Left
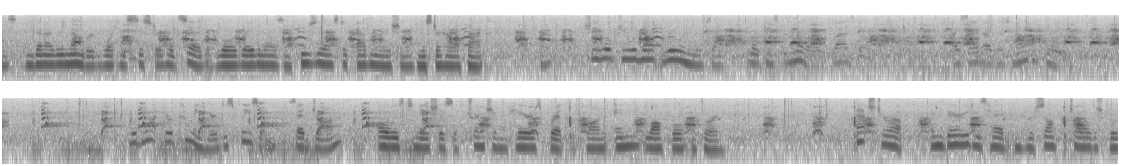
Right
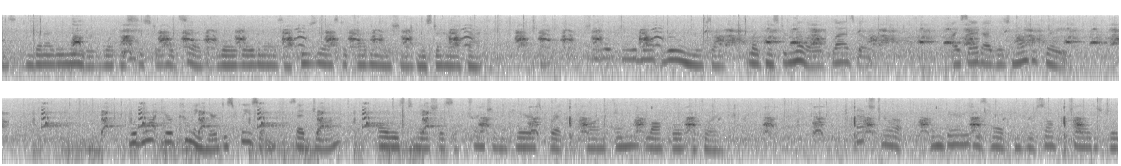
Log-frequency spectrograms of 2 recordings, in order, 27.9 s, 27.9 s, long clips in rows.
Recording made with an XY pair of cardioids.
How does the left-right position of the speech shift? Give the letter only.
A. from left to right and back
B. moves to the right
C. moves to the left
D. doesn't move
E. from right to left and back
A.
